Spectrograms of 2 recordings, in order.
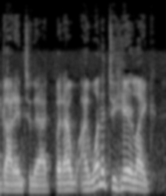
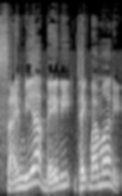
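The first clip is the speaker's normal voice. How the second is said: loud and high, playfully sold on it; mock buyer cheering, grabbing his wallet; eager mock sales pitch; 6 semitones higher, 8 dB louder than usual. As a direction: shout it like a thrilled customer. Gleeful sales pitch punchline.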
